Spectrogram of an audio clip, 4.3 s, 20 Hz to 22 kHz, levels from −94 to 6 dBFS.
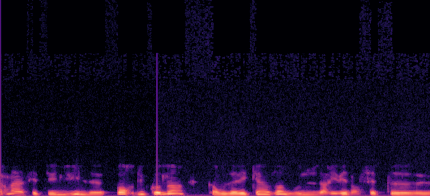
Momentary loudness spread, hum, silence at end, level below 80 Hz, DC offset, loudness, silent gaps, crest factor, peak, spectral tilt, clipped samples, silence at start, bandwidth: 9 LU; none; 0 s; -66 dBFS; under 0.1%; -20 LUFS; none; 18 dB; 0 dBFS; -9.5 dB/octave; under 0.1%; 0 s; 3.6 kHz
